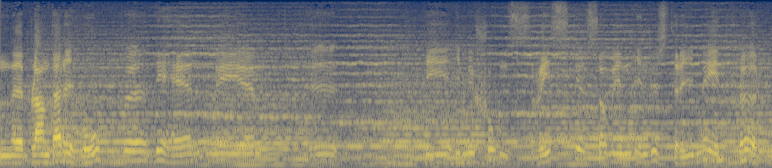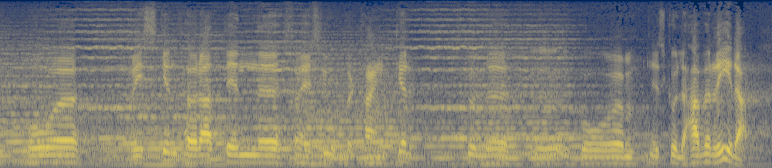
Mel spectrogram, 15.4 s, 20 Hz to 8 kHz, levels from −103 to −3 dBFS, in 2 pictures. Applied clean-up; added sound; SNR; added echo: none; Musical instrument; 5 dB; none.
